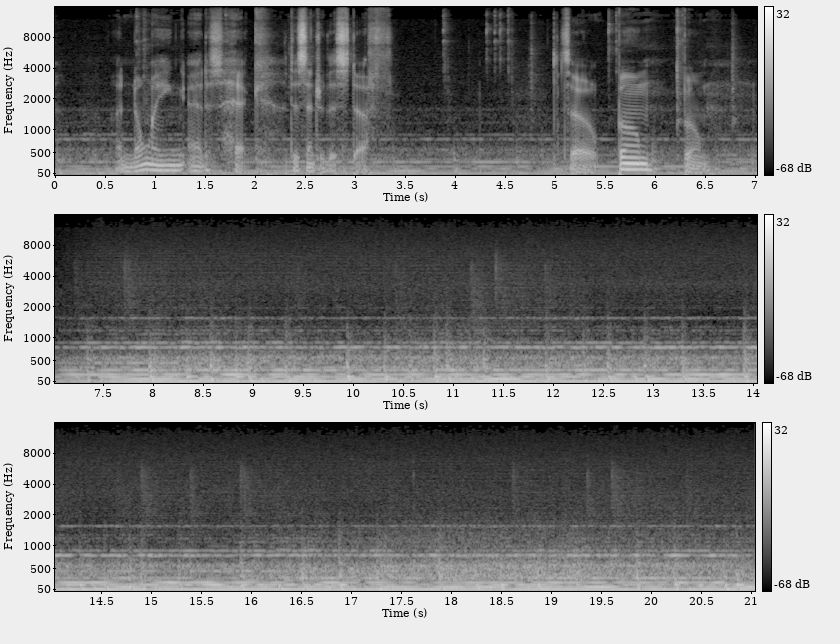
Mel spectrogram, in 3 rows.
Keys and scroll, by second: 8.2 super+d, 9.1-10.4 typing, 10.8 super+d, 11.9 super+v, 12.8 super+d, 14.0 super+v, 15.0 shift+a, 17.4 shift+super+c, 17.4 super+v, 17.8-19.6 typing, 19.1 shift+super+c, 19.1 super+v, 20.8 super+v.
